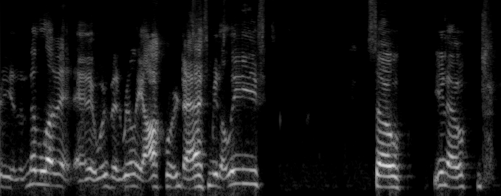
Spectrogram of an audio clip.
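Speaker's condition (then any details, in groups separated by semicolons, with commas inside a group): Cerebral palsy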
